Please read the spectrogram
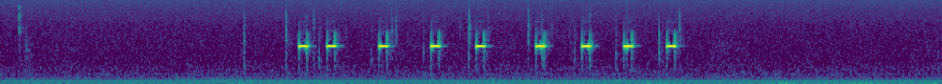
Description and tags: Mobile phone - Dialing tones fast L Close R Distant
Dialing on a mobile phone. Beep tones. Recorded in studio. Unprocessed.
akg, beep, cell, cellular, channel, close, dial, dialing, distant, dual, fast, foley, fostex, mobile, mono, perspective, phone, pov, quick, quickly, rode, studio, telephone, tone, unprocessed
